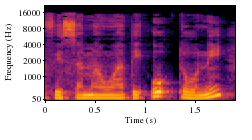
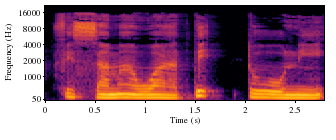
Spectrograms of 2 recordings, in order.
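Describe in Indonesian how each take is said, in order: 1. Vokal 'u' dibunyikan sebelum 'tuni'. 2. Tidak ada vokal yang dibunyikan sebelum 'tuni'. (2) "sehingga cara bacanya langsung"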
